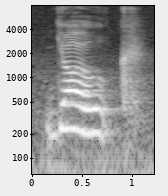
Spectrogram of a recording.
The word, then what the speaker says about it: yolk: because the letter L is quite difficult to pronounce in all of these words, even for a native speaker. Cold, yolk.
